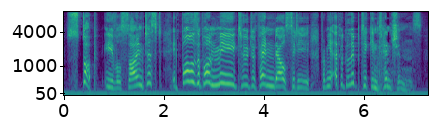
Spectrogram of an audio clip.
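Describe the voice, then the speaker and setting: A woman's voice: on the high side, expressive, a little slow, hardly any pauses, pushed and bright, dry recording, pitched above the performer's own voice. A woman voicing an earnest young boy who plays a pompous, dramatic superhero in a children's audiobook, proclaiming grandly and urgently. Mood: bold, commanding.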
